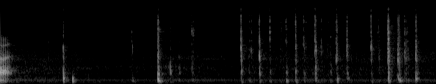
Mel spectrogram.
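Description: Typing on a computer keyboard: a few scattered keystrokes at first, then a quick run of keystrokes in the second half.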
